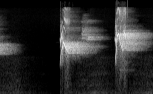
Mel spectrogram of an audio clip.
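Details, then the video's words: Grey parrots at wake-up time giving clear, pure whistles: a short steady tone, then two loud notes that swoop up and hold high and level, each fading away, with silence between. "Grey Parrots Chattering and Bird Sounds to Wake Up to"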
